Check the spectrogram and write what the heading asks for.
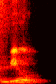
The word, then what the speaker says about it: mu: so this is the formula tal xar minus mu it's pronounced as Mu this this this one is pronounced as Mu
